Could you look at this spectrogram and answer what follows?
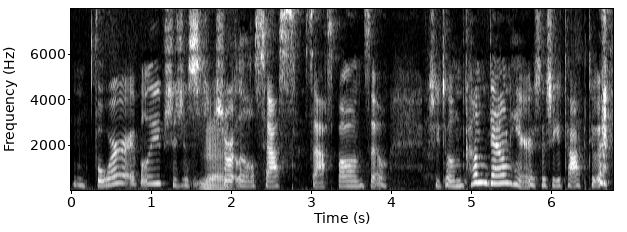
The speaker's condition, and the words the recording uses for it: No condition.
